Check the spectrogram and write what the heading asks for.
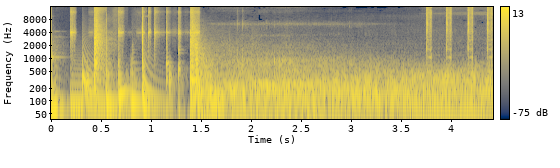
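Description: Electronic dance music with a drum-machine beat, which stops about a second and a half in. A deep boom follows and rumbles on steadily. Quick ticks begin just before the end.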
